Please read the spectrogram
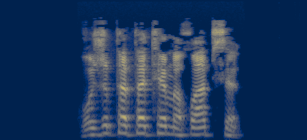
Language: Kabardian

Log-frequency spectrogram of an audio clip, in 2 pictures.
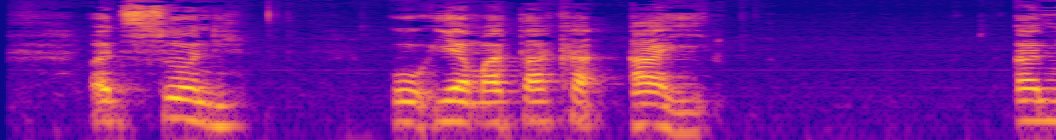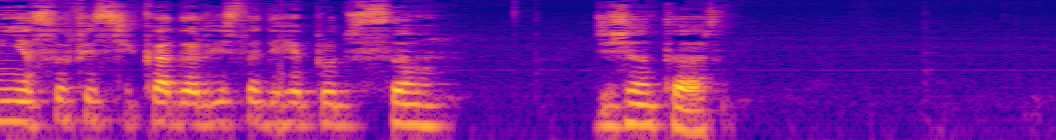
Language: Portuguese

